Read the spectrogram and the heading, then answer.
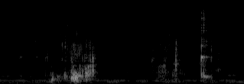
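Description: Someone sips a drink of water whose ice has completely melted: a soft wet slurp, then a couple of smaller swallowing gulps and a brief liquid click, all fairly quiet, with no talking.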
